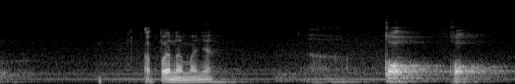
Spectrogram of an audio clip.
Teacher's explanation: Nah, itu enggak perlu kayak ko sampai mulutnya monyong, enggak, karena dia makhrajnya sebenarnya ada di pangkal lidah ya, di ujung belakang lidah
